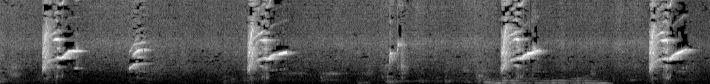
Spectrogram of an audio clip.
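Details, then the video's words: Goldfinch training call for captive males, given as a female's excitement sound: repeated short bursts of sharp, high chirps and upward sweeps, with a low steady hum briefly beneath one burst. "The best training song || ویشت مستی برای مست کردن سایره"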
